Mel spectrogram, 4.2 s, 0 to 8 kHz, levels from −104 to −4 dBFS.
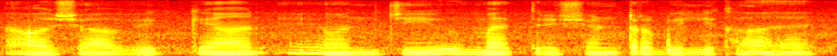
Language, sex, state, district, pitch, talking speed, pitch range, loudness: Hindi, male, Uttar Pradesh, Lalitpur, 115 Hz, 130 wpm, 110-120 Hz, -18 LUFS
